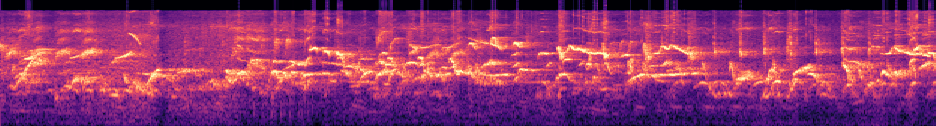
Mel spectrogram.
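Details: White-rumped shama at an Indonesian bird-song contest producing bursts of loud, varied whistles and harsh chatters, repeated in quick successive phrases with short dips between them.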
